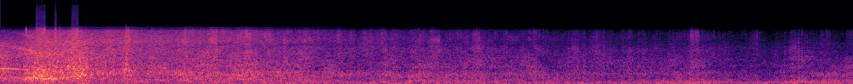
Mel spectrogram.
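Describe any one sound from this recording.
Wind gusts loudly outdoors.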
